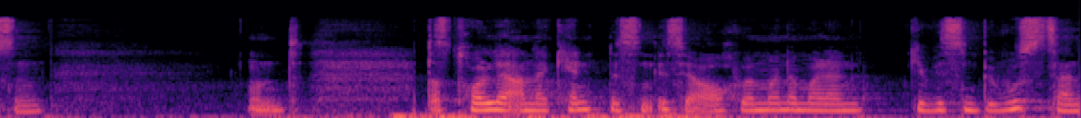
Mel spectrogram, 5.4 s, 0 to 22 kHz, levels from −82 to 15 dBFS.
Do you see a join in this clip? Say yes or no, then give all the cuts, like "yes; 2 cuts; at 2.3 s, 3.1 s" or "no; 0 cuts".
yes; 1 cut; at 1.2 s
